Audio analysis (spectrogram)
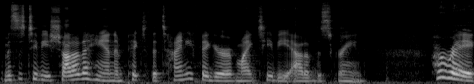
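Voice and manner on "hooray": higher, much louder hooray; joyful cheer. A narrator's reading. Wonka cheering Mike's return, higher and much louder. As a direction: cheer with relief. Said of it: "cried Mister Wonka".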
